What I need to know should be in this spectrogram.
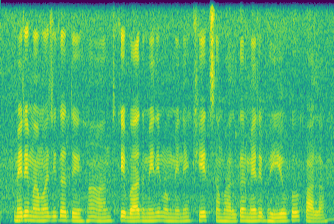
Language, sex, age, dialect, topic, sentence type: Hindi, male, 18-24, Hindustani Malvi Khadi Boli, agriculture, statement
